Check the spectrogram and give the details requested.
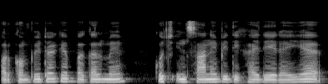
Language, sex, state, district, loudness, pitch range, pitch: Hindi, male, Assam, Sonitpur, -17 LUFS, 110-125 Hz, 115 Hz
